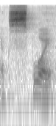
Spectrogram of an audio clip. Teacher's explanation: The stress is on the second syllable, ploit, or sploit, exploit. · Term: word stress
